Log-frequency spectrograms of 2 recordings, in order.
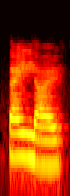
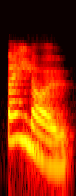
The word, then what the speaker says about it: phthalo: By saying it rhymes with halo.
